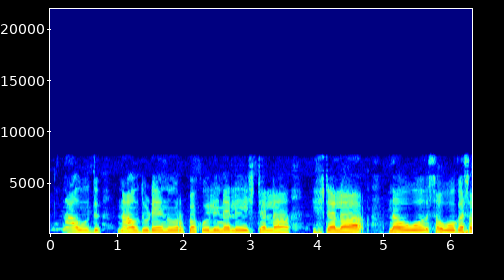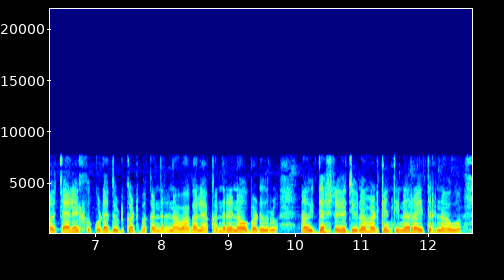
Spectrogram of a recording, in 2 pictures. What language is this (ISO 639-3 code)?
kan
